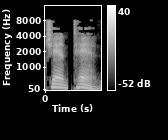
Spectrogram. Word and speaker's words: จันทร์: Thai Kandhar, spelled Chant HR but pronounced Chan Tan because the TH and the R are silent.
